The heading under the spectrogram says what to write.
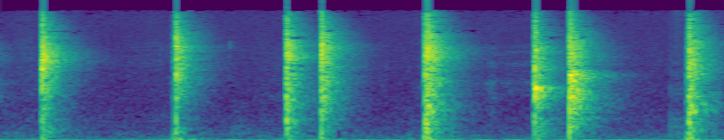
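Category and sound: human body sound, hand clapping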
